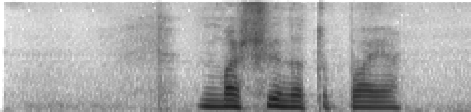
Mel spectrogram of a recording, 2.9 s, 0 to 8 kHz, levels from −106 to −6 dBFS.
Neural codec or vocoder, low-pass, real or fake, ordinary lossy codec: codec, 16 kHz, 1.1 kbps, Voila-Tokenizer; none; fake; none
